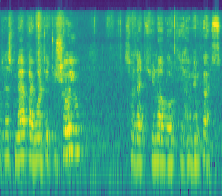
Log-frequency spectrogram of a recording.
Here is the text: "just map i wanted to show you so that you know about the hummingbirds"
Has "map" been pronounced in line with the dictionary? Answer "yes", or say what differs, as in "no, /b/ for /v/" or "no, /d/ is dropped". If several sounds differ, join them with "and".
yes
